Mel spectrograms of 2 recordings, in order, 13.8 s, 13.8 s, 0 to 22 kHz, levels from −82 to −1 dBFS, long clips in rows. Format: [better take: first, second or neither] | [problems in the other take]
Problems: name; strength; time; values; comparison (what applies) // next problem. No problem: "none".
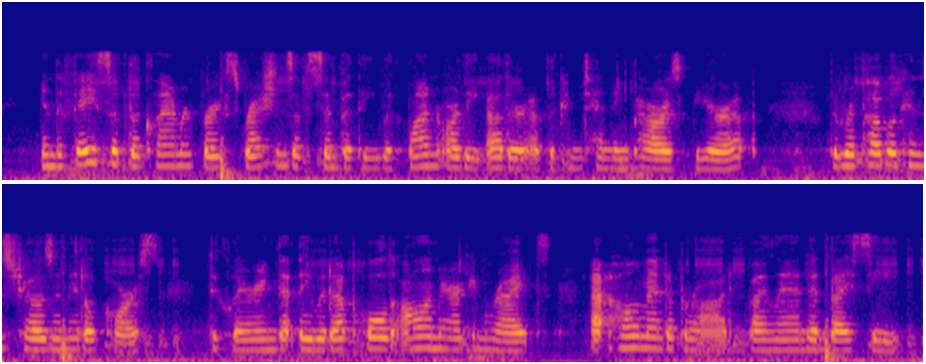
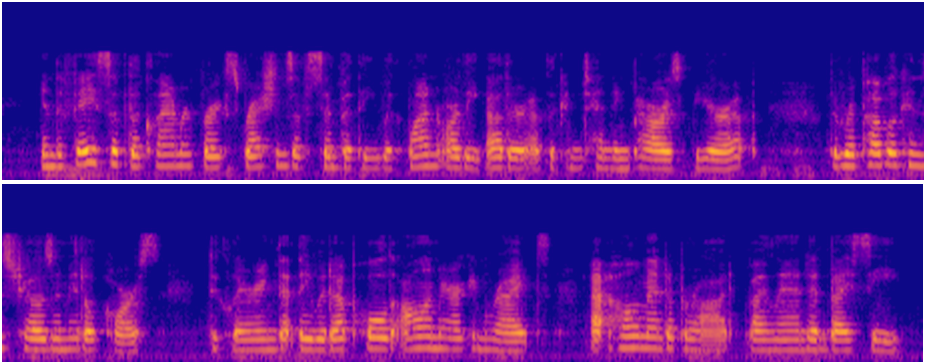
second | background sound (Squeak); 16 dB below the speech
